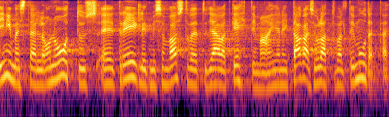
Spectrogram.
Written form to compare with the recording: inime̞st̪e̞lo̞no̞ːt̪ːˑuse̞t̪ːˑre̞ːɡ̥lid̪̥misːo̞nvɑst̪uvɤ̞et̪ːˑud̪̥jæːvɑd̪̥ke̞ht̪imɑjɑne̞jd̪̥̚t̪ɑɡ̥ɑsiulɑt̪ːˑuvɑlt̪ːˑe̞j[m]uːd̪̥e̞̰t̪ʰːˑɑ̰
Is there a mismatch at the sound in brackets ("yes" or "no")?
no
